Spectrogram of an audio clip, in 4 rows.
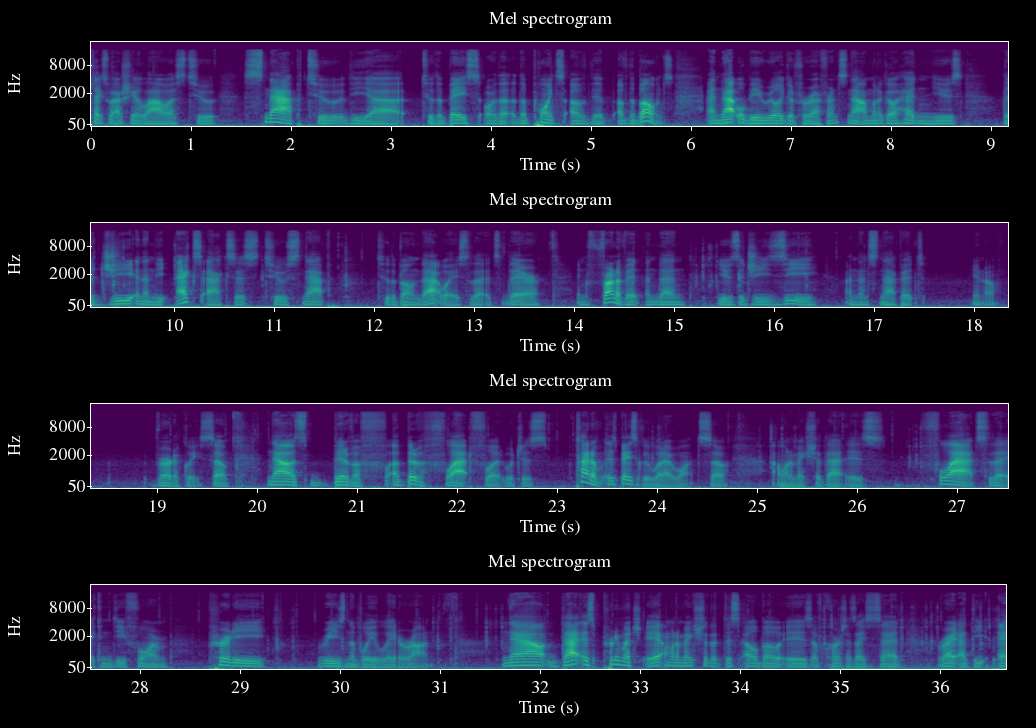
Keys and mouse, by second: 9.4 g, 11.9-14.8 middle drag, 15.2 g, 18.6 middle click, 20.4-22.3 middle drag, 22.8-23.9 right drag, 23.9 g, 25.0 g, 26.5 g, 28.9 middle click, 31.5 a, 31.6 a, 32.5 middle click, 34.3 middle click, 34.8 g, 35.7 z, 36.4 g.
